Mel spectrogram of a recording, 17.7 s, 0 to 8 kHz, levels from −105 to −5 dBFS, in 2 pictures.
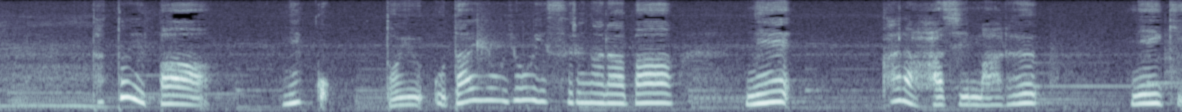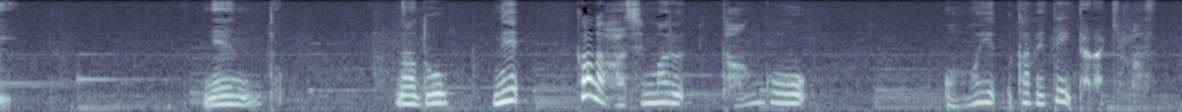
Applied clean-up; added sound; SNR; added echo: none; none; none; none.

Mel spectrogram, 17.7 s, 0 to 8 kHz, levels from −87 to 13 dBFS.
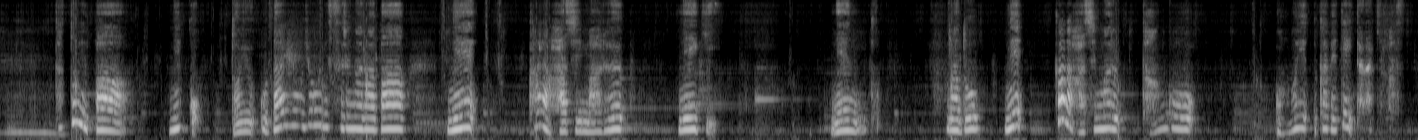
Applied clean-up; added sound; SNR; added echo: neural separator model SepFormer DNS4.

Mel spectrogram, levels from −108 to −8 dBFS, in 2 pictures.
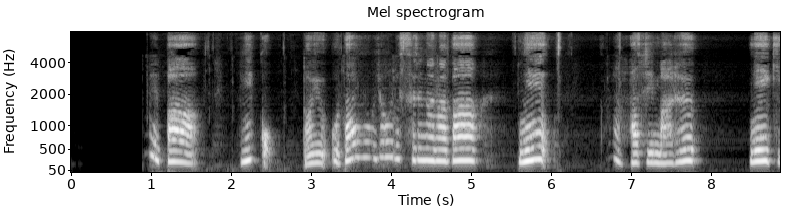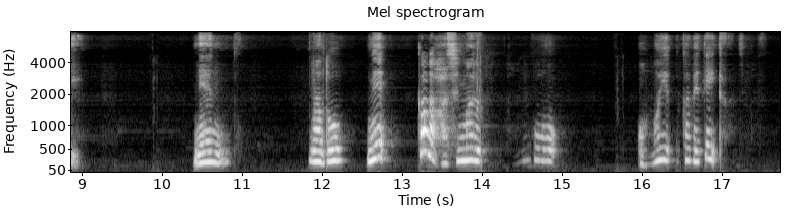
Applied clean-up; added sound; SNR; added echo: neural mask model DeepFilterNet 3.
